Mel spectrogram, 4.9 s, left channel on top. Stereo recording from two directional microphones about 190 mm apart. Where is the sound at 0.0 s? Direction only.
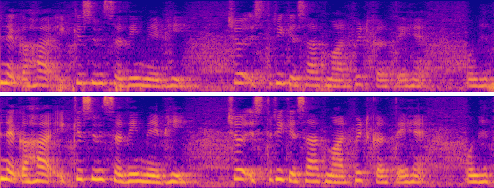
35° right (ahead or behind).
